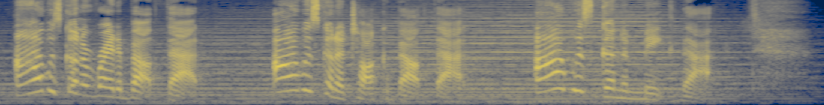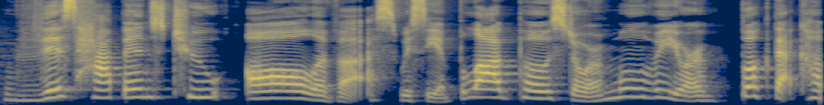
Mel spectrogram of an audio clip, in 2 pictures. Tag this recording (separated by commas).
Music, Speech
